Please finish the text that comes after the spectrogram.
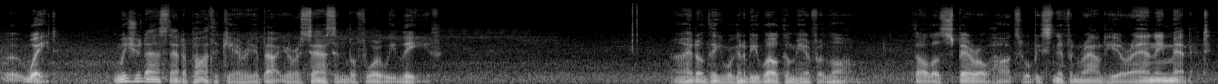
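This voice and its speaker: A man voicing a gruff, wry, streetwise adventuring companion in a video game. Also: a bass voice, animated, moderate pace, long pauses, background noise. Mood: wry, practical.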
